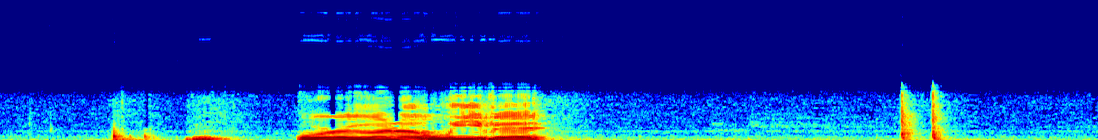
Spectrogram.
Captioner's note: click of trackpad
